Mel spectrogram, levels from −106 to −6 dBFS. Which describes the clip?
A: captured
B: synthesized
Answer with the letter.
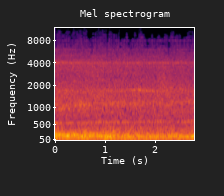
B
